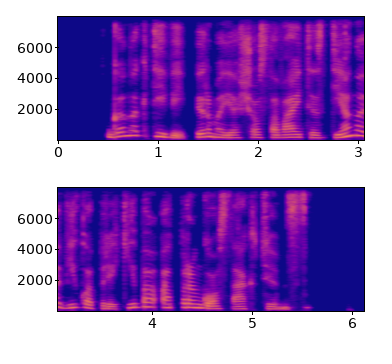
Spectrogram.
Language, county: Lithuanian, Kaunas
